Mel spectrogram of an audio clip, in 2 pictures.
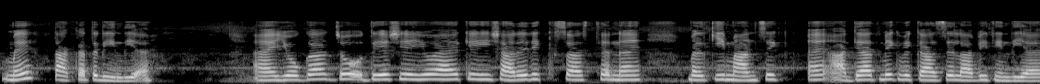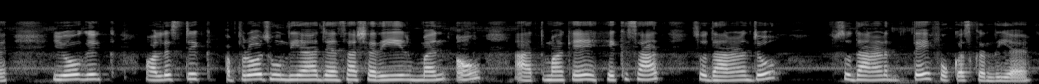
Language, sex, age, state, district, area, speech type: Sindhi, female, 30-45, Rajasthan, Ajmer, urban, spontaneous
